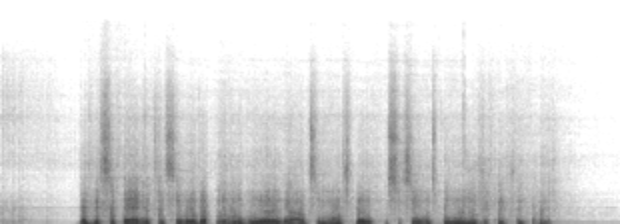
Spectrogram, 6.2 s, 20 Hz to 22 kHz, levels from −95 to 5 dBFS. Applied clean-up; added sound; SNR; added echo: neural mask model RNNoise.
